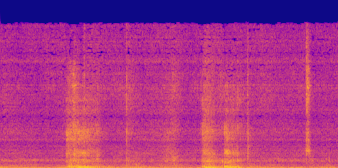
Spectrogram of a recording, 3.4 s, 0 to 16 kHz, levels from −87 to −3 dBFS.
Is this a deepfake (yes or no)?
yes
